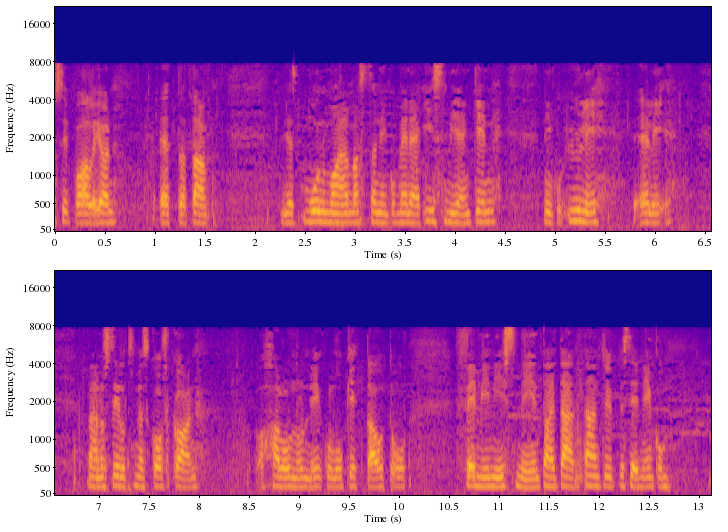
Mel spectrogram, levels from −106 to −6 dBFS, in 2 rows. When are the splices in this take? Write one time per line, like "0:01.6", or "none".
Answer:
0:02.4
0:03.7
0:07.3
0:11.4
